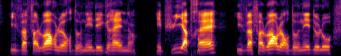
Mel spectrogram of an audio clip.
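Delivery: flat, dull, dreary, colourless, neutral monotone. Imitating an instructional voice-over: flat, neutral, dull voice. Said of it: "une voix plutôt euh, morne, plutôt, euh, euh, comment dire, neutre".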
